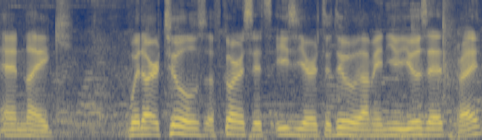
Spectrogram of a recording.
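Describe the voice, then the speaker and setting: Music plays behind a man who speaks at a moderate pace, with medium pitch and fairly even intonation. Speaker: co-founder of a crypto deployment tool. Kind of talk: interview at a conference. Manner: hesitant, many fillers and false starts.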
